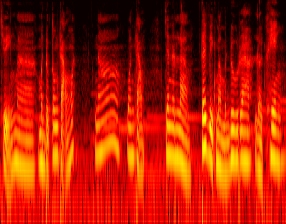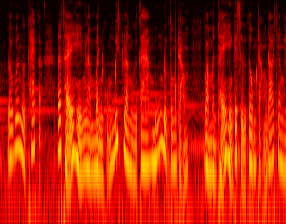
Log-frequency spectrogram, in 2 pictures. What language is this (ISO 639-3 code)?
vie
